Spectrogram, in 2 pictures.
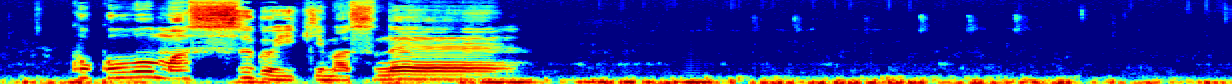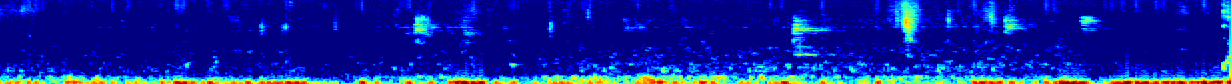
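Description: A car drives along with a low, steady rumble from inside the car.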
